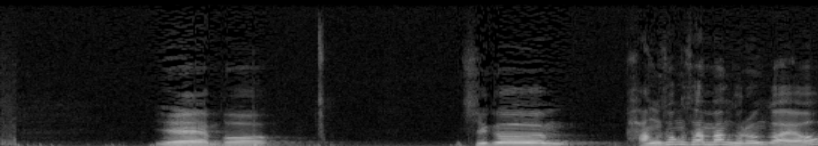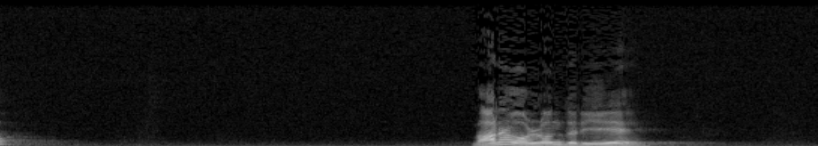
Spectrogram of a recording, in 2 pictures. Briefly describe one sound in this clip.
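A man speaks calmly into a microphone over a loudspeaker, with pauses between phrases.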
